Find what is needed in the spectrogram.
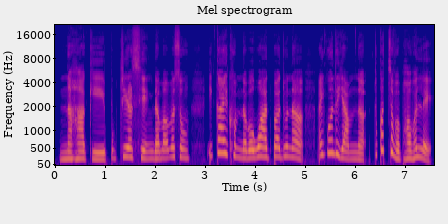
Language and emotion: Manipuri, disgusted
